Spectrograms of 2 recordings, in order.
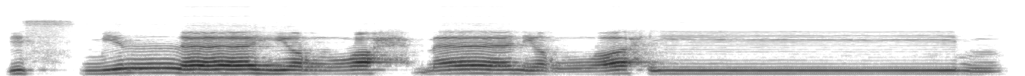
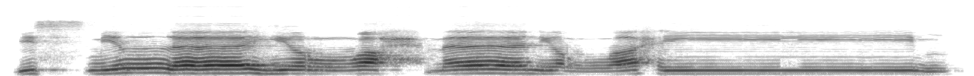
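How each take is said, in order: The two takes are said the same way.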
